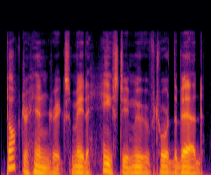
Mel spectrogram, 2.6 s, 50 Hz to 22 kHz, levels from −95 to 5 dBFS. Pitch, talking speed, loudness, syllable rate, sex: 95 Hz, 205 wpm, -19 LUFS, 5.0 syllables/s, male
